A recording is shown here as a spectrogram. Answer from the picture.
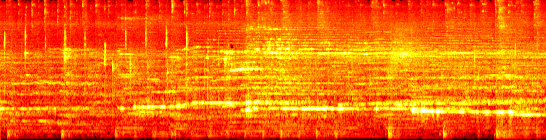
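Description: Live gospel worship music: an amplified singing voice holding long, sliding notes over low, regular beats, swelling louder from about a quarter of the way in.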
